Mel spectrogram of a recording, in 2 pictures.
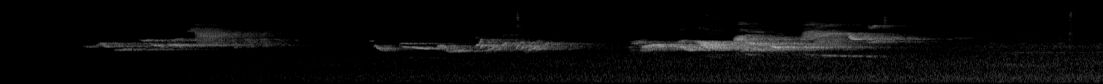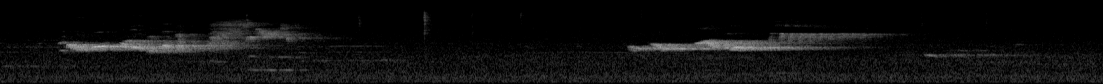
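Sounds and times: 
common blackbird song: 0:00.8 - 0:09.8, 0:11.4 - 0:15.4, 0:17.3 - 0:21.4.

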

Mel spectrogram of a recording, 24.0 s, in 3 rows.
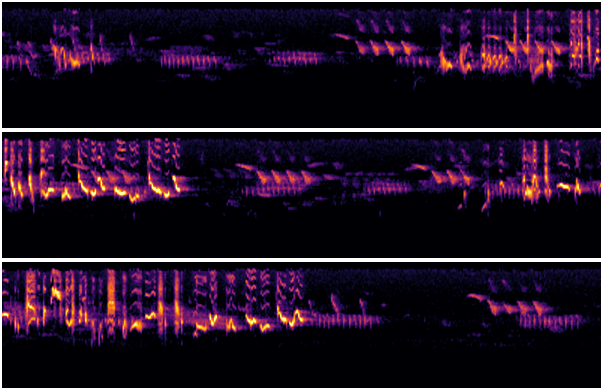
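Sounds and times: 
Eurasian blackcap song: 0:00.0 - 0:23.9.

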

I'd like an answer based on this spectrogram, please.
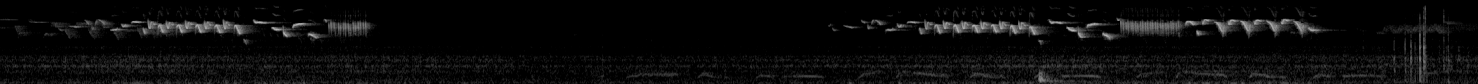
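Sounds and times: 
Eurasian wren singing with a rattling trill: 0:00.0 - 0:03.8, 0:08.3 - 0:14.7.

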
